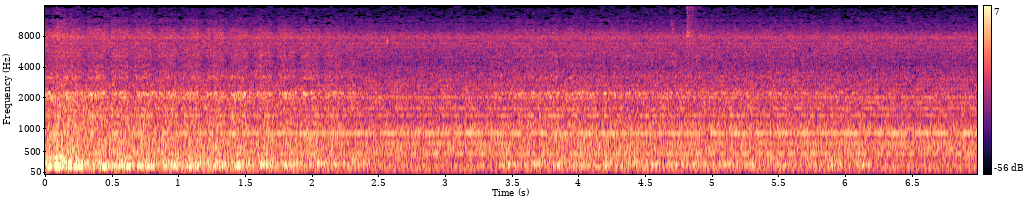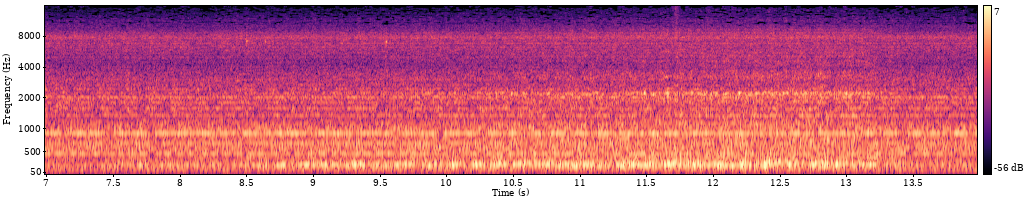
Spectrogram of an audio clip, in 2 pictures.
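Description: Metal lathe running with the chuck spinning while a tool faces off the end of a round bar: a steady whine of motor and gearing, several steady tones over a hiss. It is a little louder in the first second or two.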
